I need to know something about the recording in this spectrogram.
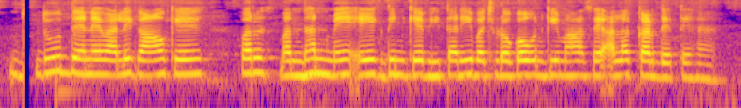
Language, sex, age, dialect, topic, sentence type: Hindi, male, 56-60, Hindustani Malvi Khadi Boli, agriculture, statement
